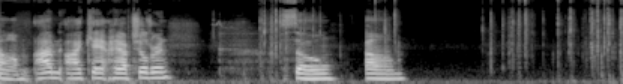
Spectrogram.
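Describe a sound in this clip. Paper rustles softly as a hand handles it.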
